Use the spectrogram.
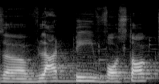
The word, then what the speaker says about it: Vladivostok: It is pronounced as Vladivostok.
